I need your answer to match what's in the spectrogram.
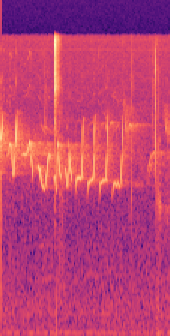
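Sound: willow warbler song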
